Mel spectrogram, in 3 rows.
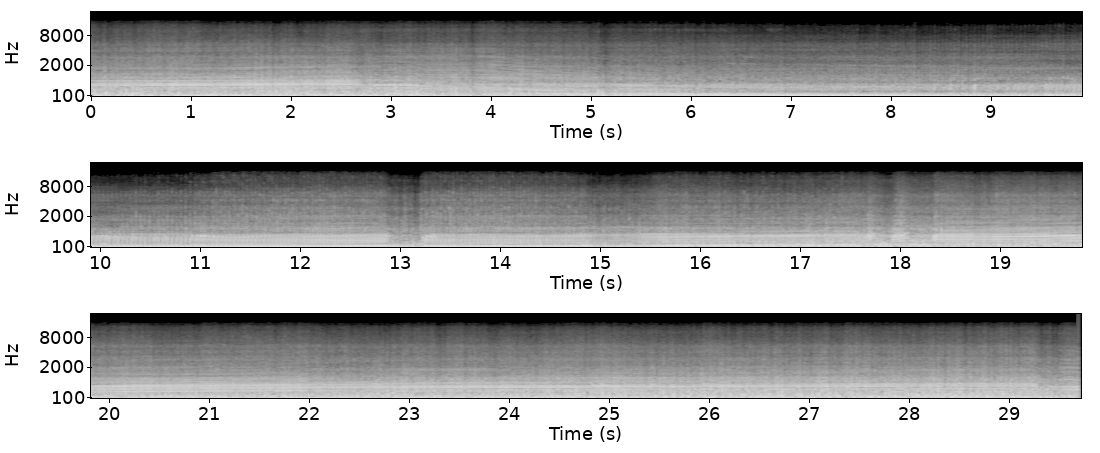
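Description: Cruiser motorcycle engine under way, heard from the rider's seat. Its note falls for a few seconds, then climbs through the gears, with brief breaks for gear changes about 13 and 18 seconds in. After that it runs on, rising slowly.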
